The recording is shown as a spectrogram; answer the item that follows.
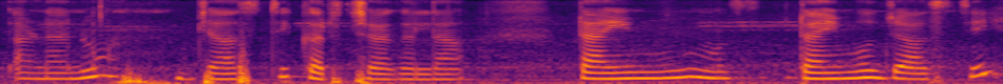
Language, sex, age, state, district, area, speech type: Kannada, female, 30-45, Karnataka, Chamarajanagar, rural, spontaneous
